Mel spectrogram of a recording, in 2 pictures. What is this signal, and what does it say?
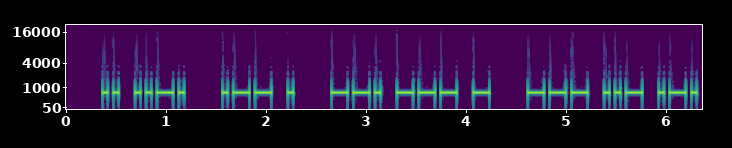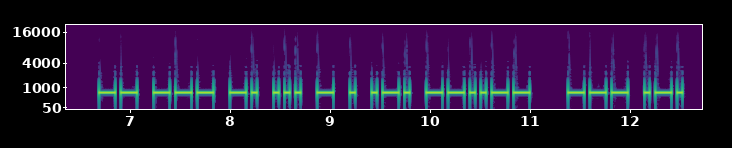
Morse code, heard as a keyed tone, about 22 wpm, 700 Hz. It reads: IF WE GOT OUR MONSTER, OR
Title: A Sound Of Thunder 22wpm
